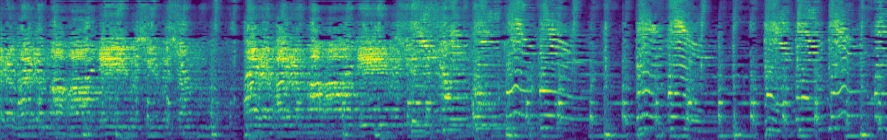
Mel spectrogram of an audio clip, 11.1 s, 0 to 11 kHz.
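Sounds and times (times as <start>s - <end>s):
devotional chant with instruments: 0.0s - 7.7s.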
